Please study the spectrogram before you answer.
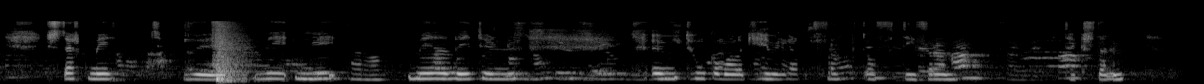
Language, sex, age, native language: Icelandic, female, 40-49, Icelandic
